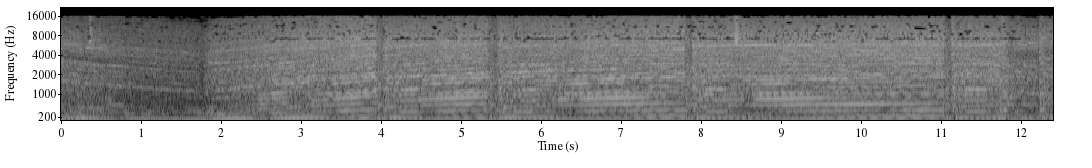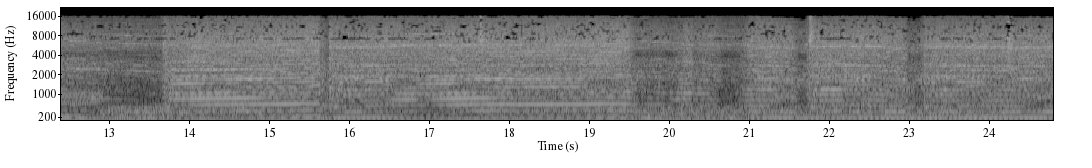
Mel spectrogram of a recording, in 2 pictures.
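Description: A racing car engine roars loudly, rising in pitch and dropping sharply with each gear change.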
